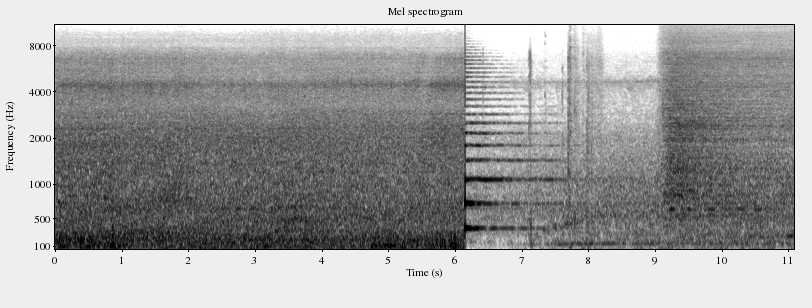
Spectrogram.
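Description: A passenger train running out of the station with a steady rushing noise. About six seconds in, after a cut, a short train horn sounds and fades, then the steady running noise of an ET22 electric locomotive's blowers and motors comes in near the end.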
